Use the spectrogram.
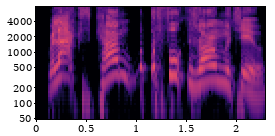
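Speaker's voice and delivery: alarmed shout. Retold or imitated. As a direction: shout to stop the man with the bottle. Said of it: "I'm like".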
